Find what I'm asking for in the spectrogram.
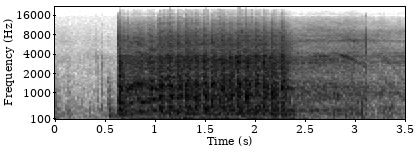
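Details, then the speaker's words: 1987 Chevrolet Monte Carlo SS with new 383 stroker and 200-4R, first start attempt: starter churns about four turns a second with no firing at all; ignition connection suspected. "She ain't trying to start. No. Not at all."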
